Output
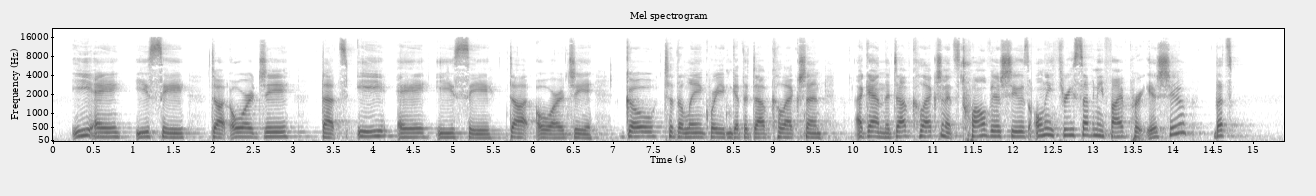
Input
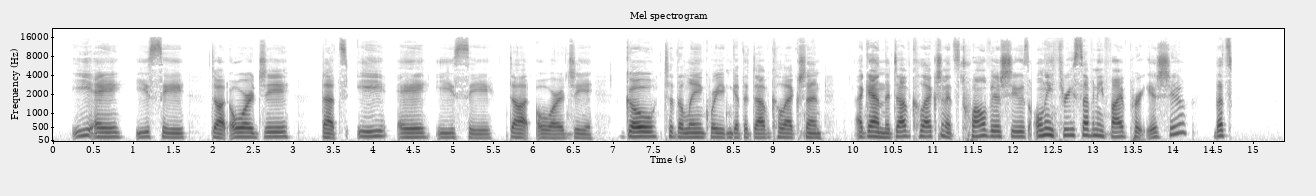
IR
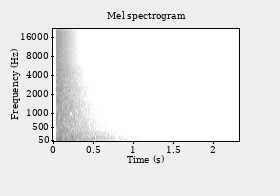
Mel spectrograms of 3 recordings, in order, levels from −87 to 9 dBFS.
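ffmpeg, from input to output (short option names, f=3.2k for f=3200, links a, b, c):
-filter_complex "[0:a]acompressor=threshold=-33dB:ratio=6,asplit=2[a][b];[1:a]atrim=start_sample=2205[c];[b][c]afir=irnorm=-1:irlink=0,volume=-22.5dB[d];[a][d]amix=inputs=2:normalize=0,volume=5dB"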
